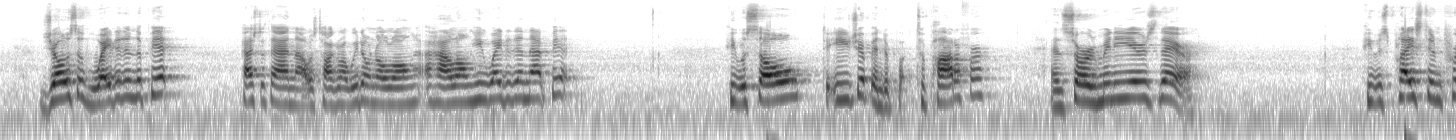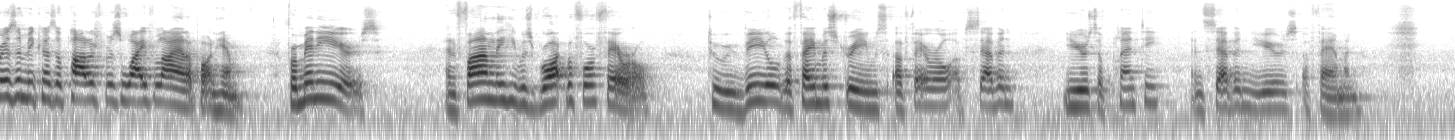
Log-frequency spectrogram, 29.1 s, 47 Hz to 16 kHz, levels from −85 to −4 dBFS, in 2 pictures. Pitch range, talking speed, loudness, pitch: 200-260 Hz, 155 wpm, -27 LUFS, 225 Hz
